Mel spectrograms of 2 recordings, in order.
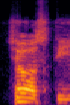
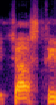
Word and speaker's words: च अस्ति: विशालम वर्तते बिहारस राजधानी च अस्ति यहां उच्चारण क्या होगा च अस्ति चा अस्ति नहीं होगा च अस्ति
